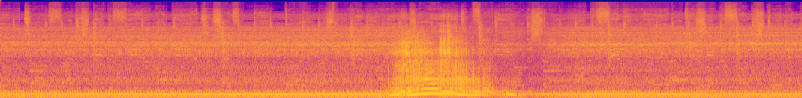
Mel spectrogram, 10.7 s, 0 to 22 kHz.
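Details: BMW E46 330ci drift build with headers, a new custom exhaust with valve control and solid Condor Speed Shop engine and gearbox mounts: deep, steady idle burble and a clean blip, no leaks or rattles; the valve changes the tone, not the volume.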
